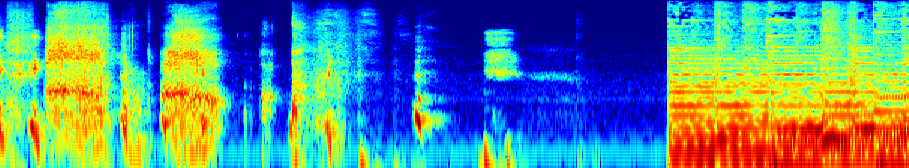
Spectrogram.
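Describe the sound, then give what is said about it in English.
A dog's reverse sneeze: a quick run of loud, harsh snorting gasps, then softer snuffles and a brief silence before a bright music jingle starts. “So normally a sneeze will be the expulsion of air out through the nose, but on a reverse sneeze, it's where air is actually coming out and in, and they're trying to expel some either nasal contents or even nothing at all.”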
